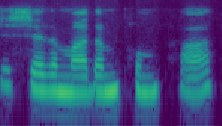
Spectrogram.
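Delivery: ordinary delivery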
